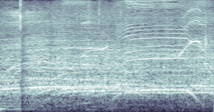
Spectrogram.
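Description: A concert-hall audience screams and cheers at a speech, a loud sustained wash of high-pitched shrieks and whoops from the crowd.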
